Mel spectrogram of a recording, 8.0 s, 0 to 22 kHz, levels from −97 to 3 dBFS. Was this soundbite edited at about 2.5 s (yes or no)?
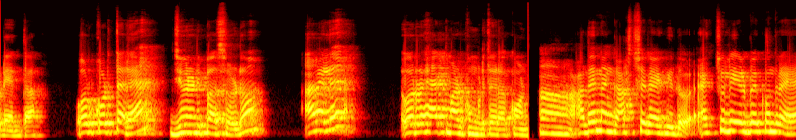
no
